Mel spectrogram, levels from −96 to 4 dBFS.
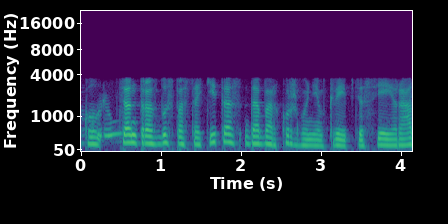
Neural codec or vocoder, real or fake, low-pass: none; real; 3.6 kHz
